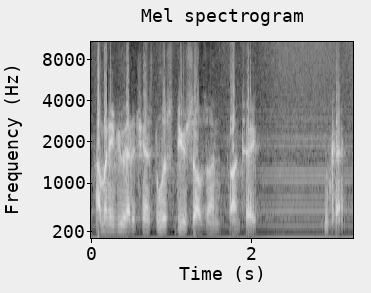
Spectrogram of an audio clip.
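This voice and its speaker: A man's voice: low-pitched, racing, creaky, a little hiss or hum, rough recording. An American man giving an informal voice workshop, teaching in a jocular way and putting questions to his listeners. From Randolph, near Boston, United States. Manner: jocular, animated teacher who acts out examples and puts questions to listeners. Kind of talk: informal instructional talk to a group.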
